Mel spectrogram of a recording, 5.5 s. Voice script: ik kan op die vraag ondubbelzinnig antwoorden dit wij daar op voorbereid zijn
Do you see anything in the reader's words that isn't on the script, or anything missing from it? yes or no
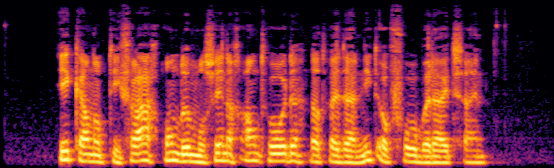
yes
